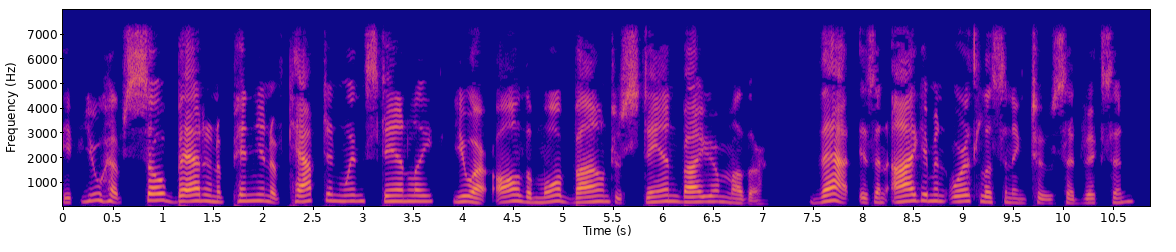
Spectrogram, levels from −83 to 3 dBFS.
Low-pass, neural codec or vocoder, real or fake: 7.2 kHz; none; real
